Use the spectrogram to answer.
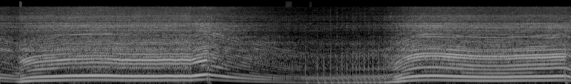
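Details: Husqvarna 562XP 60cc chainsaw, after the shop reflashed its software for dying when hot, hard starting and stumbling, bucking dead windfall with about two-thirds of a tank used: crisp high wail at full throttle sags as the chain bites, then recovers cleanly between cuts; normal running under load.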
